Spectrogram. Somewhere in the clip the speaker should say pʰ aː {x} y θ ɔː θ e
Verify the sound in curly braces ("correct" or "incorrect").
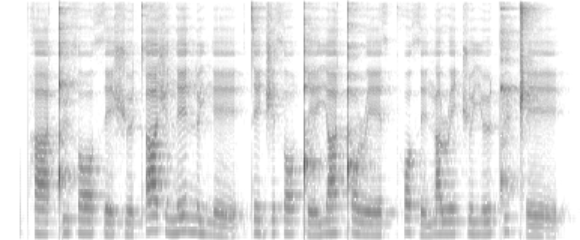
incorrect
